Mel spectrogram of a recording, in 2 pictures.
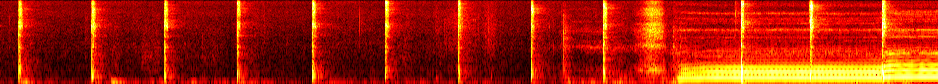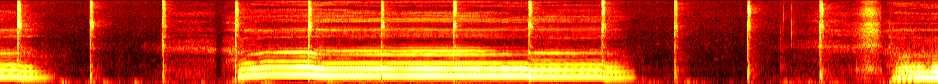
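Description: Background music: sharp snaps or clicks at a slow, even beat, about one every three-quarters of a second. Twice, a voice joins with long held hummed or sung notes that step in pitch, from about seven to ten seconds in and from about twelve to fifteen seconds in.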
